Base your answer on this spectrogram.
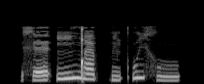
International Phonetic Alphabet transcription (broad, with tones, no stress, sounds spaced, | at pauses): x ɛː˩˧ ʔ ĩː˧˥ ŋ͡ǃ æ˧ pː ĩ˩ kʷʼ i˥ x u˩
